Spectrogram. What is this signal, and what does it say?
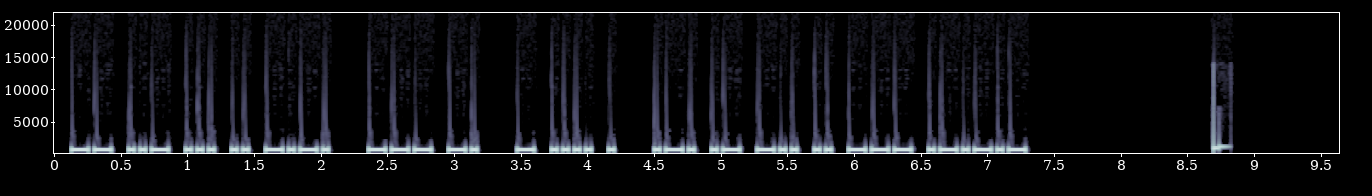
Morse code, heard as a keyed tone, about 28 wpm, 700 Hz. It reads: MUSIC ON THE RADIO.
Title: Sentences from Top 1000 Words - Review Part 3 - 28wpm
